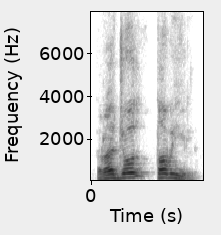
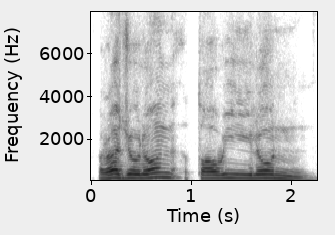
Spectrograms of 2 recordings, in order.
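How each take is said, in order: First: Each word ends without any added -un sound. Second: Each word ends with an added -un sound. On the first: "Just say rajul tawil, that's it. Plain and easy" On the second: "I don't say dhammatain"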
